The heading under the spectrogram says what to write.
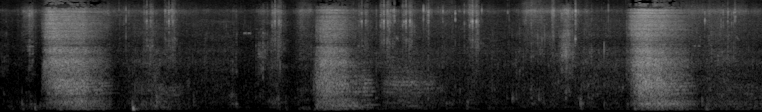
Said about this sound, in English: So those are some of the sounds of whales as they are breathing.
